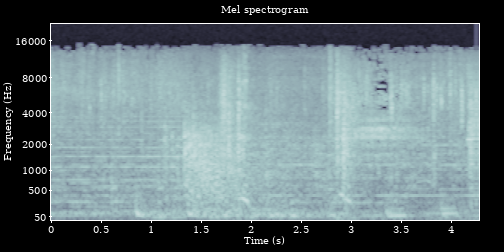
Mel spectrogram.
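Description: Television soundtrack: background music with sound effects, including a rushing swell of noise about a second and a half in and a few sharp clicks near the three-second mark.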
